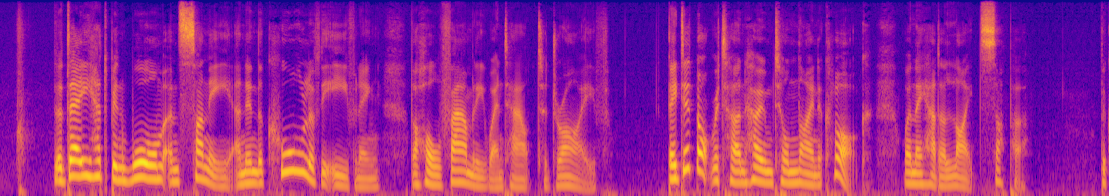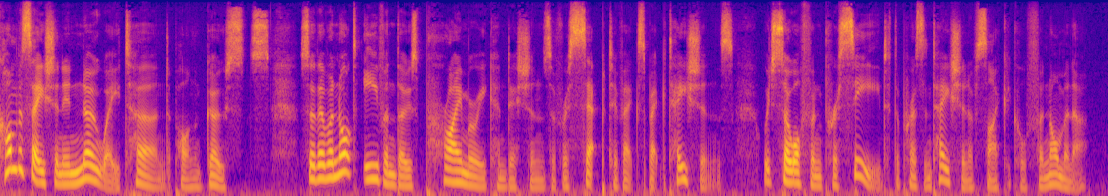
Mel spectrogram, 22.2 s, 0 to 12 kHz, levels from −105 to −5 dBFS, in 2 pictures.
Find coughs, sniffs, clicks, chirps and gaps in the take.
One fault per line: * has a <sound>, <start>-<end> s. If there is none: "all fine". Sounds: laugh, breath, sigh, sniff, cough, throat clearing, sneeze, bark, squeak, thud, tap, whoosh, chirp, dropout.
* has a whoosh, 0.1-0.4 s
